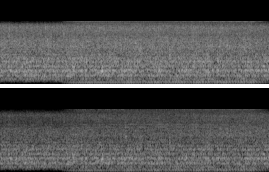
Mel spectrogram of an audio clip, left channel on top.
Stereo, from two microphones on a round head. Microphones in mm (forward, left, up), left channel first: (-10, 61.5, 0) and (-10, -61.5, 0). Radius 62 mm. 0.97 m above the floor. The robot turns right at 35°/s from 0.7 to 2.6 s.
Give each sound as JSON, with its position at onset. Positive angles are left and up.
{"t": 0.0, "sound": "running water", "azimuth_deg": 85, "distance_m": 0.9}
